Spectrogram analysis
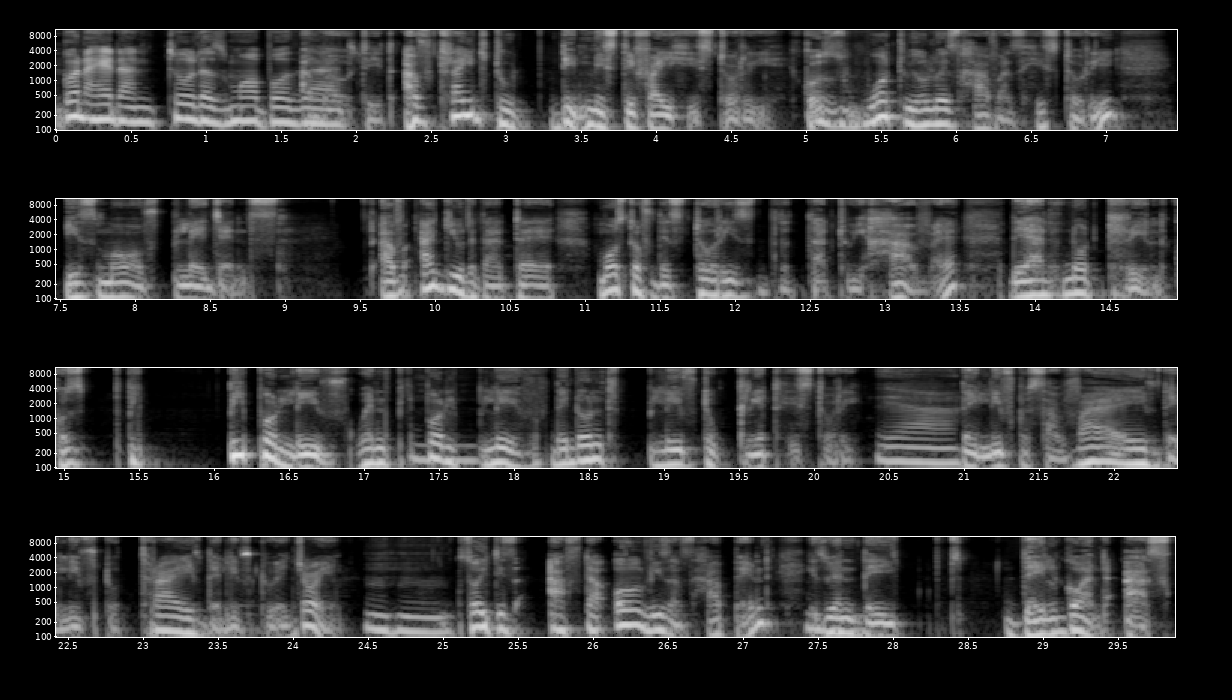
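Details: Adult man who stammers, saying it is genetic, inherited from his mother, and at times acute; word and part-phrase repetitions are heard; stuttering.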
